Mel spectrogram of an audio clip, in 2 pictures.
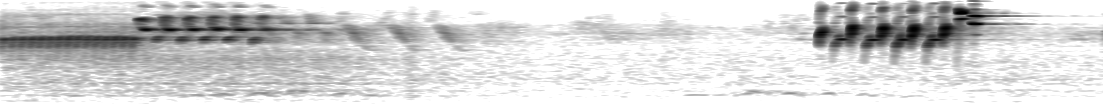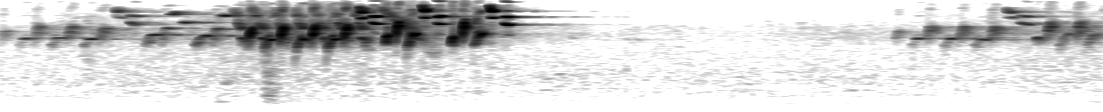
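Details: European goldfinch song: a long high note, then bursts of bright, rapid twittering and tinkling trills. The bursts come in loud phrases of one to four seconds, separated by quiet pauses.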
